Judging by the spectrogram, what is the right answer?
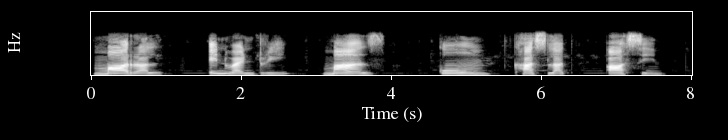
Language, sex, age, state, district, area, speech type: Kashmiri, female, 18-30, Jammu and Kashmir, Kupwara, rural, read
